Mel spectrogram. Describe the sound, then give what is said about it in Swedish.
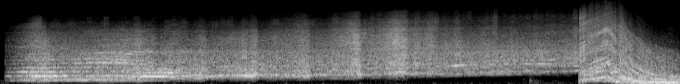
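A time machine departure sound effect begins as a rough whirring drone that climbs steadily in pitch for several seconds. It then breaks abruptly into a loud swooshing sweep that drops away. “Vi sätter oss i tidsmaskinen och åker.”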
